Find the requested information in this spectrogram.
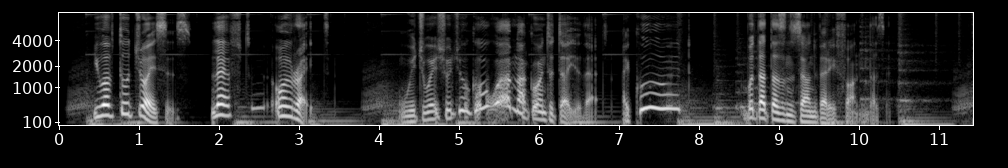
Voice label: Quirky Animation Character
